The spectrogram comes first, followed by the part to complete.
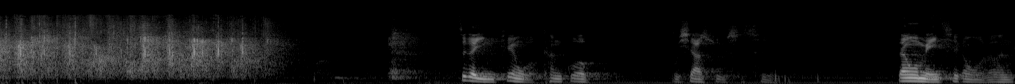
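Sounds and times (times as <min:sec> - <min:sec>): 
audience applauding: 0:00.0 - 0:02.9
speech: 0:04.6 - 0:06.1, 0:06.8 - 0:07.9, 0:09.0 - 0:10.1.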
